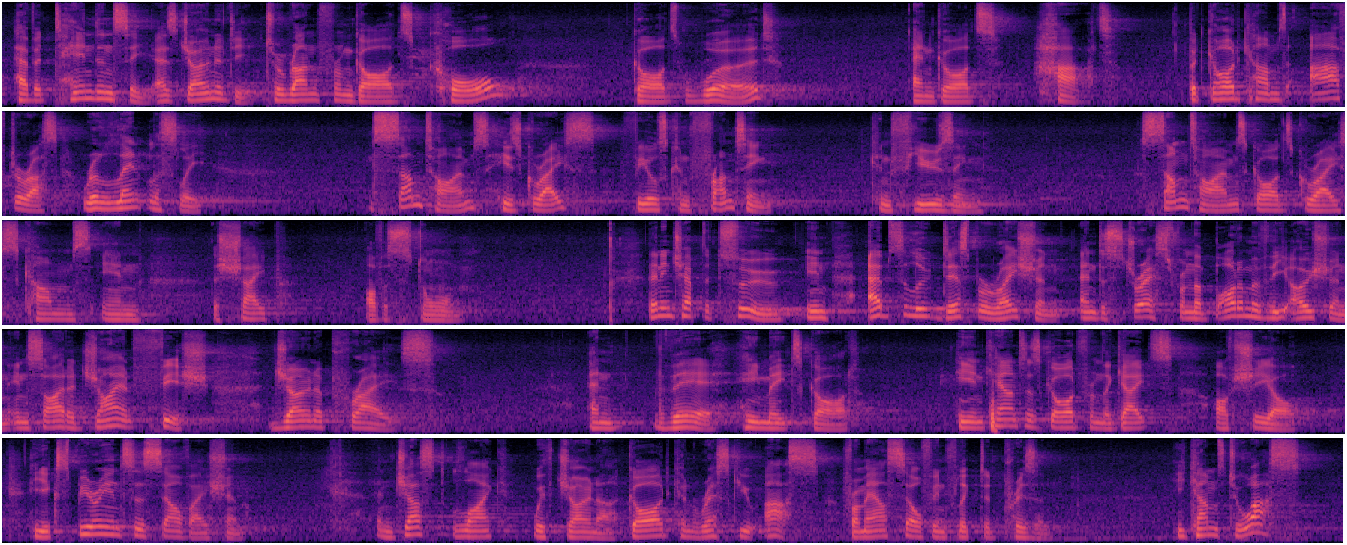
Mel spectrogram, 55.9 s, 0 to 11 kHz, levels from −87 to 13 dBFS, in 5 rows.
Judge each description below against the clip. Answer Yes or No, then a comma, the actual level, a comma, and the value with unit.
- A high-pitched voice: No, low, 135 Hz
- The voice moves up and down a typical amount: Yes, average, 3.8 semitones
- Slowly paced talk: Yes, slow, 100 wpm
